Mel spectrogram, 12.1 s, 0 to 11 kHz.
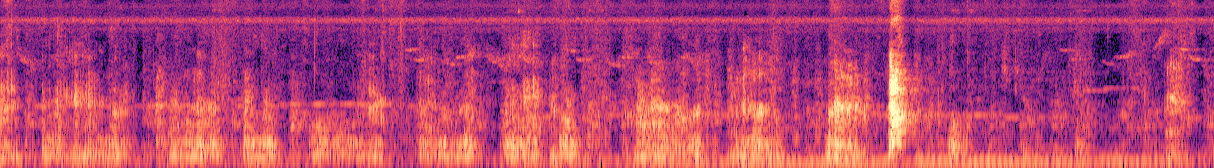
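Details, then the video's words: Rottweiler puppy, 62 days old, in a play fight with its black-and-tan Rottweiler mother; a long run of low, rhythmic, grumbling growls in quick pulses, with one sharp loud yelp-like bark near the end. "Rottweiler Puppy Fight with Rottweiler Mom"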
